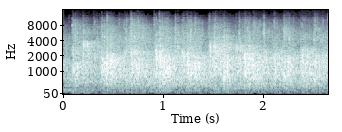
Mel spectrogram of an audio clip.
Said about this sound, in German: dieser Applaus, der gilt dir. Und vielen, vielen Dank.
